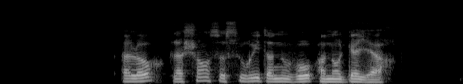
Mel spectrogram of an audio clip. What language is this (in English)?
French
